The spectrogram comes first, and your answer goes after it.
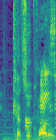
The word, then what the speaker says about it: Quetzalcoatl: Quetzalcoatl. That's how you. That's how you pronounce it.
